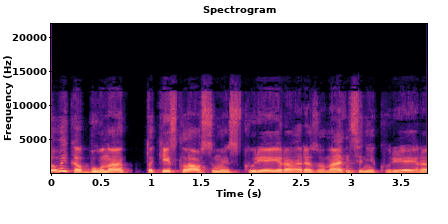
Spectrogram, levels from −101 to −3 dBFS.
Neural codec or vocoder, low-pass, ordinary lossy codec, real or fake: none; 14.4 kHz; AAC, 64 kbps; real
